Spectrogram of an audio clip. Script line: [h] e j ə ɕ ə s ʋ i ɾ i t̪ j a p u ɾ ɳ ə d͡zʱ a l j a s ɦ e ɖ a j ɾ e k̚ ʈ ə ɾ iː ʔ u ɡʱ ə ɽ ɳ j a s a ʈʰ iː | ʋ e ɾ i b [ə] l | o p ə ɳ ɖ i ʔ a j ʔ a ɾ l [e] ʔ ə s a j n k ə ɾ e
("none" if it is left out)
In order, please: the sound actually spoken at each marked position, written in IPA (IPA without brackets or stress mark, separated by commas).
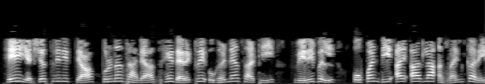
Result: h, ə, a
